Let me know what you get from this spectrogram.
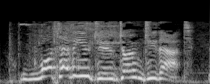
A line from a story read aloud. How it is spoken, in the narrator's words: the doctor yelled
